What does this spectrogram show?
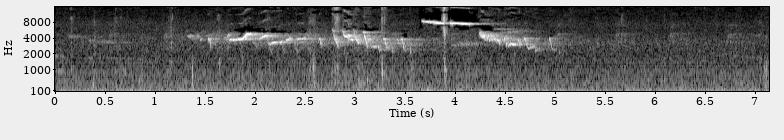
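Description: A songbird singing a run of bright chirping and trilling phrases lasting about three seconds, starting around a second and a half in. Faint clicks of chewing and handling food sound around it.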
